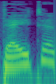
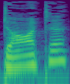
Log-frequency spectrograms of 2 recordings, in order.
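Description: First: Its vowels rhyme with the word innovator. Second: Its vowels do not rhyme with innovator.

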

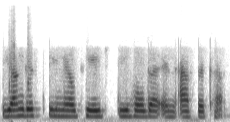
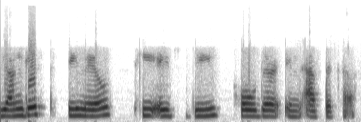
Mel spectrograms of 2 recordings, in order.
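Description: First: The phrase is said at a normal pace. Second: The phrase is said at a slower pace.

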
